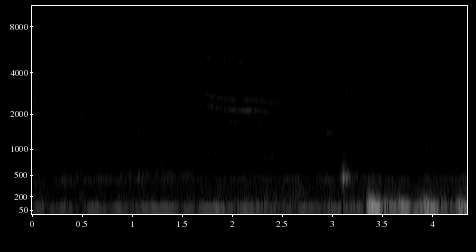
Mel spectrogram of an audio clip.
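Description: Quiet sounds of a man drinking beer from a glass, with a few low thumps near the end.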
